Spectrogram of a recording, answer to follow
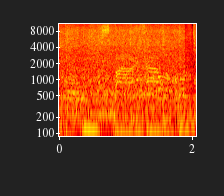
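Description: Background music with a steady bass line over the rush of white water pouring down a weir's boat chute; the water noise cuts off abruptly near the end while the music continues.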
